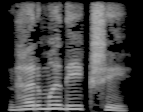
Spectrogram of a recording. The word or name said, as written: ಧರ್ಮದೀಕ್ಷೆ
